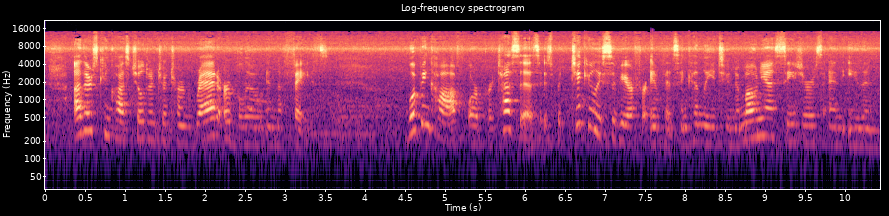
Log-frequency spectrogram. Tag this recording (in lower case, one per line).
speech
